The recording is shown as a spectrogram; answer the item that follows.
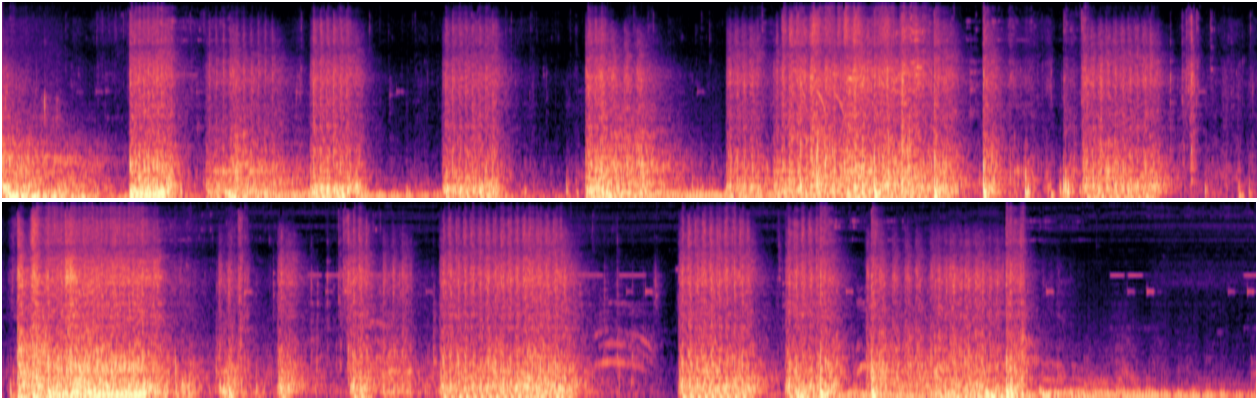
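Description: Rainbow Six Siege console gunfire: repeated bursts of automatic weapon fire and single shots throughout, loud and dense, with rumbling impacts between volleys.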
